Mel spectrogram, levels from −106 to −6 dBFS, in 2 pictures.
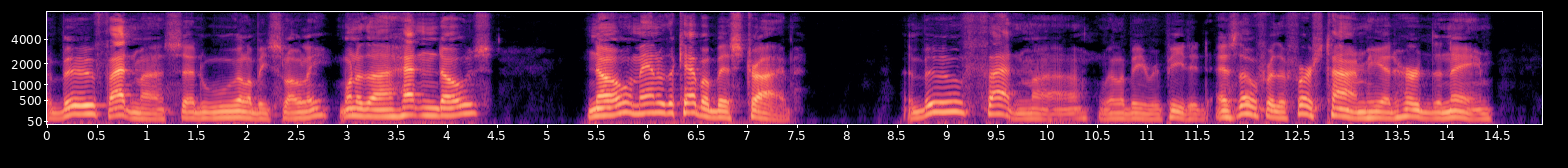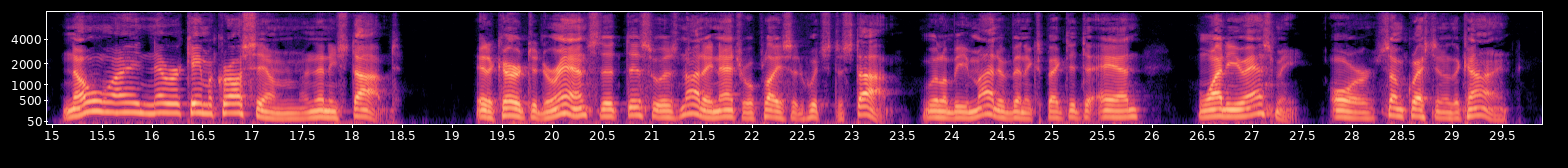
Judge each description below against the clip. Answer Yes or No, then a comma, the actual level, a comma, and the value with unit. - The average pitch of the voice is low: Yes, low, 130 Hz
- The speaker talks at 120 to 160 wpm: Yes, average, 150 wpm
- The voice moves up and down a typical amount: No, wide, 7.1 semitones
